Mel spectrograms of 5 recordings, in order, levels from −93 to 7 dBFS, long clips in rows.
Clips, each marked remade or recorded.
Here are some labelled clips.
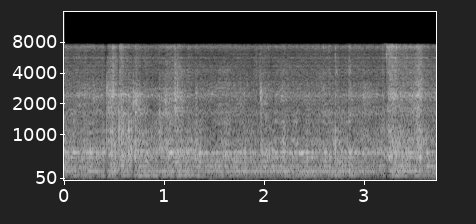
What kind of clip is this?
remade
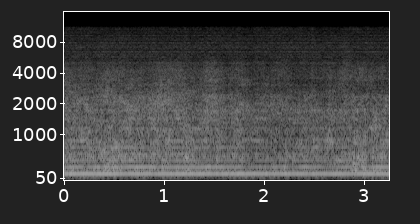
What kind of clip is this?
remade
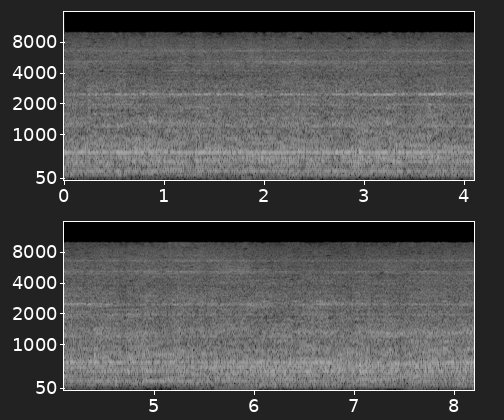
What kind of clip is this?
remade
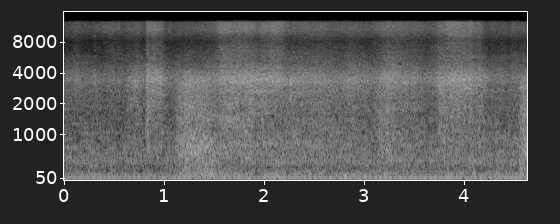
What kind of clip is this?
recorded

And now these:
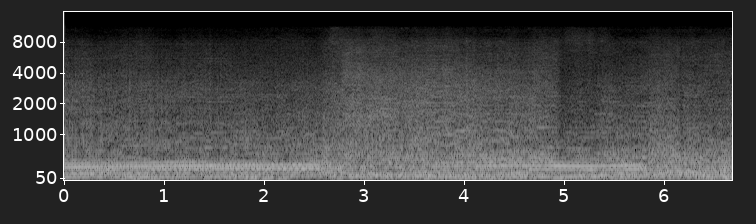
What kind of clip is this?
remade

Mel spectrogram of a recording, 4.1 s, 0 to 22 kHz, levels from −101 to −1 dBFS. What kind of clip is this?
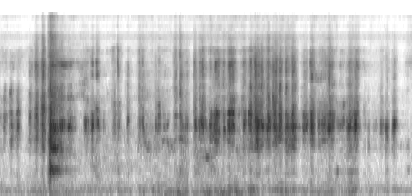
remade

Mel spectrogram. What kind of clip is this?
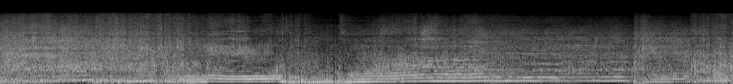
remade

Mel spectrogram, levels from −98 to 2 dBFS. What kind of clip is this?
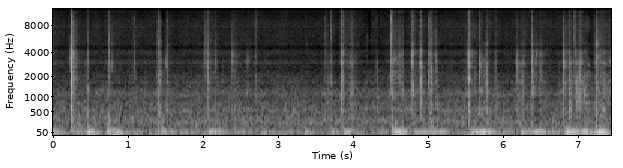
remade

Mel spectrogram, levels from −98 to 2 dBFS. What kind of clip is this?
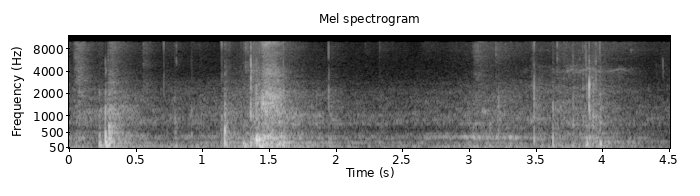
recorded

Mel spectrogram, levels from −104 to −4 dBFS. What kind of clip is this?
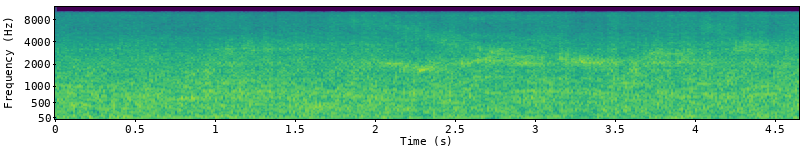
remade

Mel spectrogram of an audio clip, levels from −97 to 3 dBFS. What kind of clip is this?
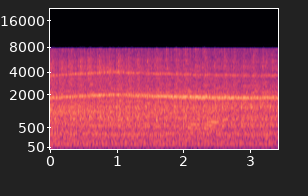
recorded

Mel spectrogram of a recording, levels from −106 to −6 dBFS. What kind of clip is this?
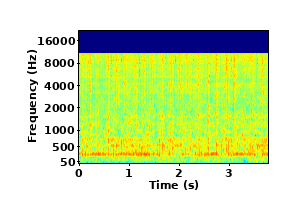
remade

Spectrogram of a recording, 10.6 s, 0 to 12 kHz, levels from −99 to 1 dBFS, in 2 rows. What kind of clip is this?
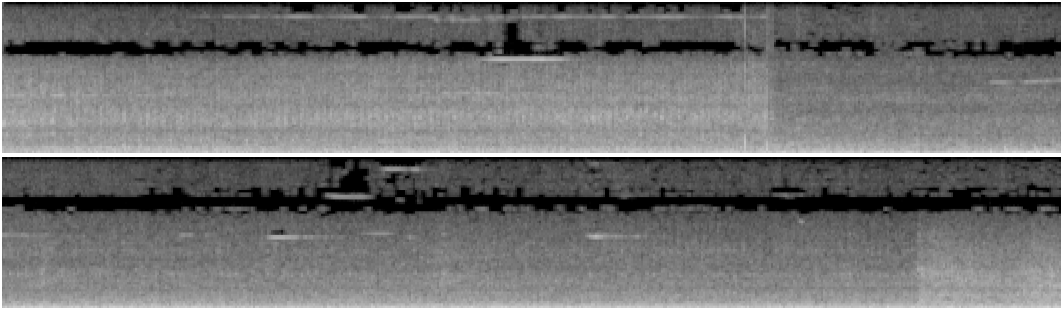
recorded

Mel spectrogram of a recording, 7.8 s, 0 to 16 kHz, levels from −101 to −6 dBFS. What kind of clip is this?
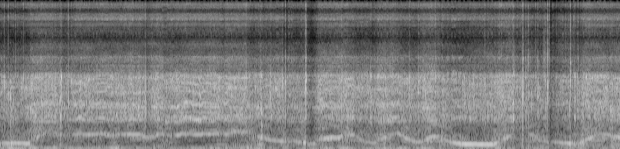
remade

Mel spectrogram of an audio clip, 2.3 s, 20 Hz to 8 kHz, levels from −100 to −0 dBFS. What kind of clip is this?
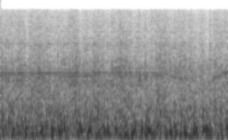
recorded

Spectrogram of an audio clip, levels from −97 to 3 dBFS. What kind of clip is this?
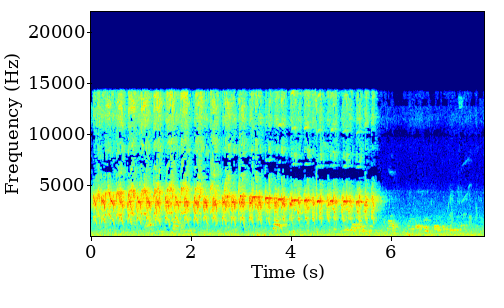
recorded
